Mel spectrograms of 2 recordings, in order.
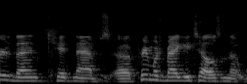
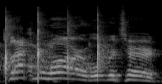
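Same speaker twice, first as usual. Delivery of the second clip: loud, high, slow mock announcement; mock credits announcer; 6 semitones higher, 9 dB louder than usual. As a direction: proclaim it like a sequel teaser. Parody of end-credits announcement.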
